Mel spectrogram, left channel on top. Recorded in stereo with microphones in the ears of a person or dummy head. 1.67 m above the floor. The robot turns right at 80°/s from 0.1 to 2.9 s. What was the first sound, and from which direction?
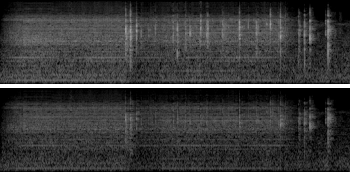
Crushing, 20° left (ahead or behind).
